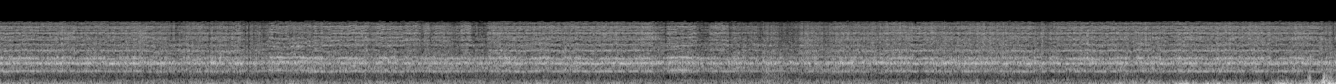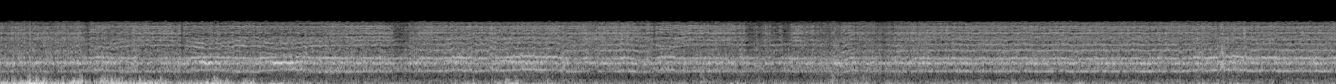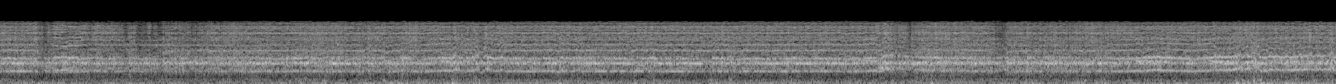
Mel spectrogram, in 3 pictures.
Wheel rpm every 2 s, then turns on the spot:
160, 160, 160, 160, 160, 160, 160, 160, 160, 160, 160, 160, 160, 160, 160, 160, 160, 160, 170, 160.
none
